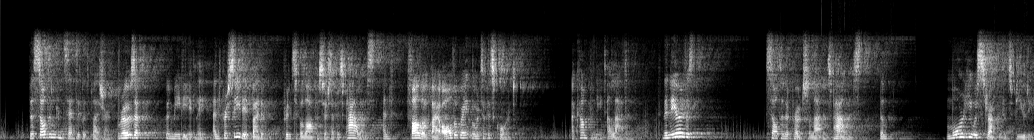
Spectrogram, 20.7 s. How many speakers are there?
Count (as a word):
one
